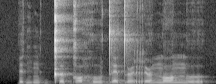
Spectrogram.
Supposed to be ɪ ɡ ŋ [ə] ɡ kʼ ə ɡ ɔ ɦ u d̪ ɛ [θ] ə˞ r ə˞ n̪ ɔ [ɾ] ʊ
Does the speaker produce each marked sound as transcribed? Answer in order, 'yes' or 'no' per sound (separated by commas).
no, no, no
